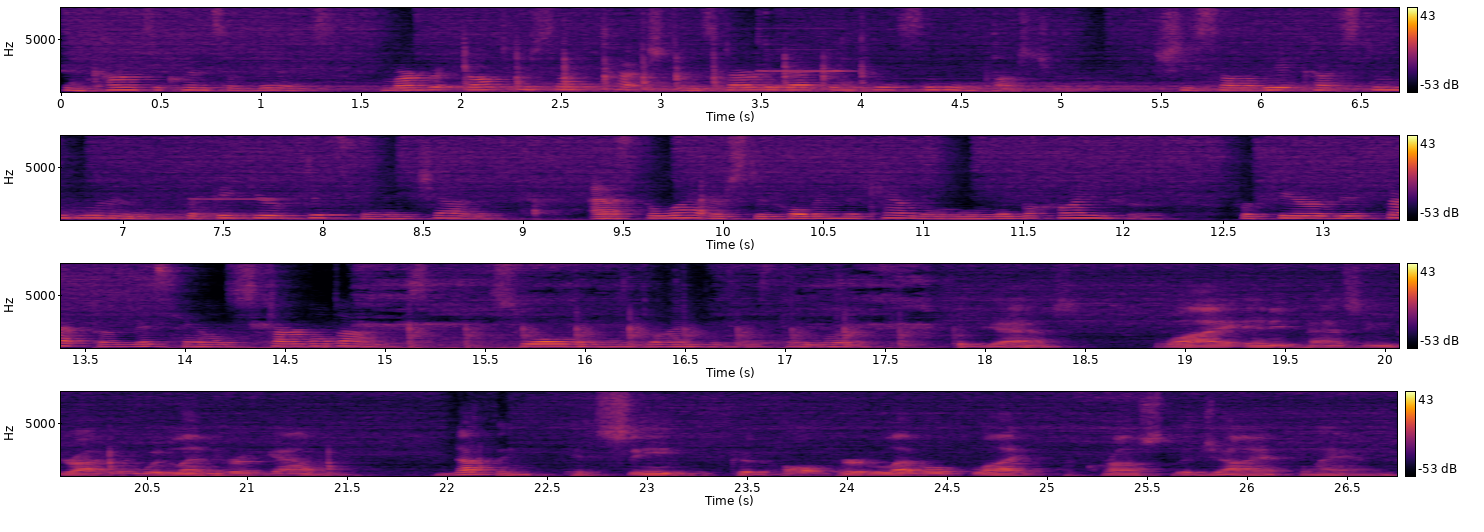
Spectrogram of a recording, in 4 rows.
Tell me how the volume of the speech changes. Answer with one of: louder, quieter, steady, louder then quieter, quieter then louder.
steady.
